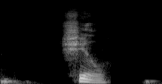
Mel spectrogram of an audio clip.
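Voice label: "shill", Australian English; pronunciations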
